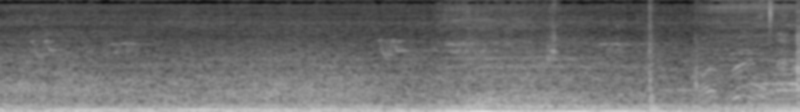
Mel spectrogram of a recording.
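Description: Steady low rumble of road traffic, swelling louder twice a little past halfway.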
